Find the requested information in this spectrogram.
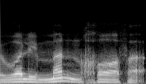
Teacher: خا موٹی ہے، یہ ہا نہیں ہے · نون کے اندر آواز کو روکنا نہیں ہے، جلدی سے پڑھنا ہے۔ ولی من خاف، یہ درست نہیں ہے، تیزی کے ساتھ پڑھیں گے۔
